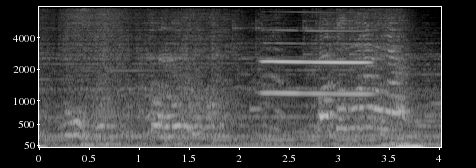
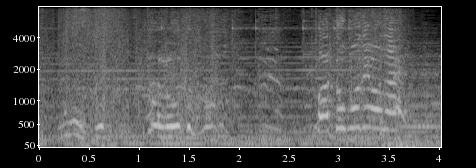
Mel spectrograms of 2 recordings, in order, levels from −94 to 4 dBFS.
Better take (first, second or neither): second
